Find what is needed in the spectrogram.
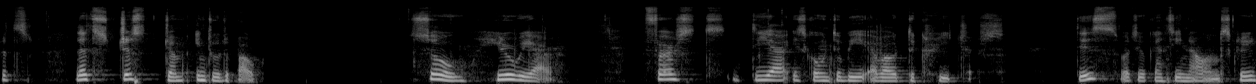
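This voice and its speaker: Dark, mellow tone at a fairly slow pace, with long, frequent pauses and ordinary pitch variation. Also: woman. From Belgium. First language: Dutch. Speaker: programming tutorial creator. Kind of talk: tutorial. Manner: halting, many filler words and self-corrections.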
